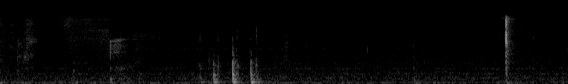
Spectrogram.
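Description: A few soft taps and clicks of a clear photopolymer stamp and card stock being handled on a craft mat, while the stamp is inked and pressed onto the paper. Three light taps come close together about two seconds in, and a sharper click about five seconds in.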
